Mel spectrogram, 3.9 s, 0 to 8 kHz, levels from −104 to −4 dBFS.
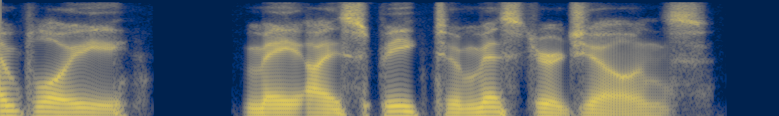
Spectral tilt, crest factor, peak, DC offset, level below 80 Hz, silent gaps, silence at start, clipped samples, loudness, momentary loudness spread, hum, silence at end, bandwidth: -5 dB/octave; 18 dB; -2 dBFS; 1%; -40 dBFS; 0.76-1.16 s; 0 s; under 0.1%; -21 LUFS; 10 LU; none; 0.25 s; 7.6 kHz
